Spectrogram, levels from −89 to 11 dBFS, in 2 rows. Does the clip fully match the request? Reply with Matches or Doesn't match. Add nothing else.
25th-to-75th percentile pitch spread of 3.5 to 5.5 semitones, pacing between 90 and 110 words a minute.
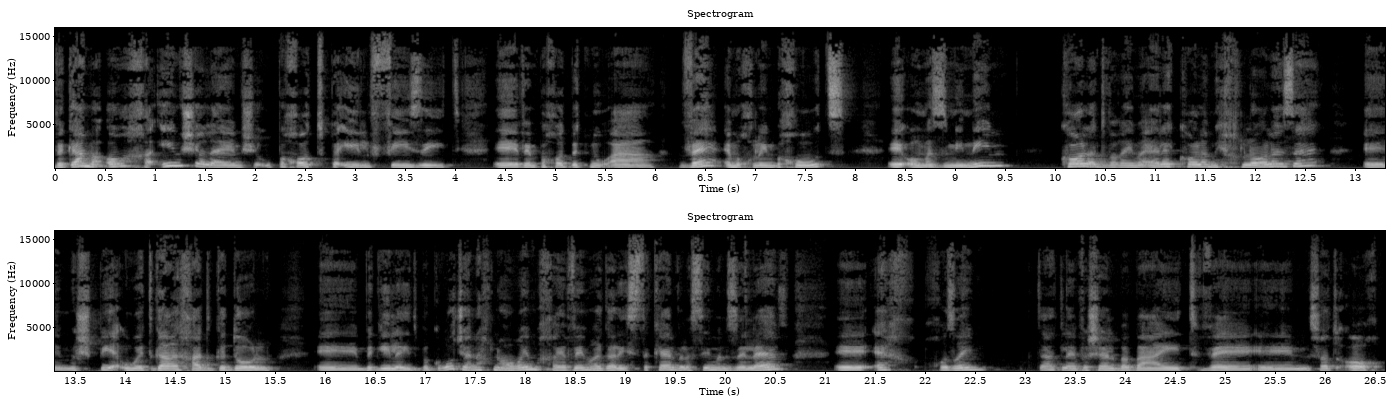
Matches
